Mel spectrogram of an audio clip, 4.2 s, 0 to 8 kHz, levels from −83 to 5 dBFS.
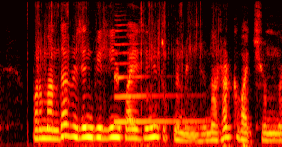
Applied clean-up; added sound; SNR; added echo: neural mask model RNNoise.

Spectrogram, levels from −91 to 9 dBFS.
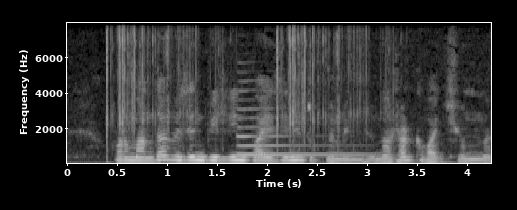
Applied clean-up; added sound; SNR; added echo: none; Crushing + Wind instrument, woodwind instrument; 11 dB; none.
